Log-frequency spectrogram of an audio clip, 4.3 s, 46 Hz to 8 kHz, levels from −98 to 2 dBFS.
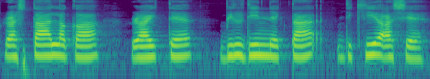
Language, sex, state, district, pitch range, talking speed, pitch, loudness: Nagamese, female, Nagaland, Dimapur, 195-215 Hz, 95 wpm, 205 Hz, -17 LUFS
